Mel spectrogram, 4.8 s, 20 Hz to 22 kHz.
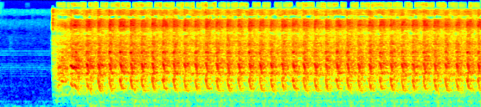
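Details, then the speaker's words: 1982 Suzuki GS1100 motorcycle, first start in over 20 years, choke on, pod filters fitted without rejetting: steady cranking at three beats a second that never fires; owner suspects too much air and not enough fuel in the carburetors. "so afraid of what's happening right now is i've just got too much air and not enough fuel in the carburetor so"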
